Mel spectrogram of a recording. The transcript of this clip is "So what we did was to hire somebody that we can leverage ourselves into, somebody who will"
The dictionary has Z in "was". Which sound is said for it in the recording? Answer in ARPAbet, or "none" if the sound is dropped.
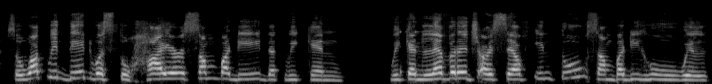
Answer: S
